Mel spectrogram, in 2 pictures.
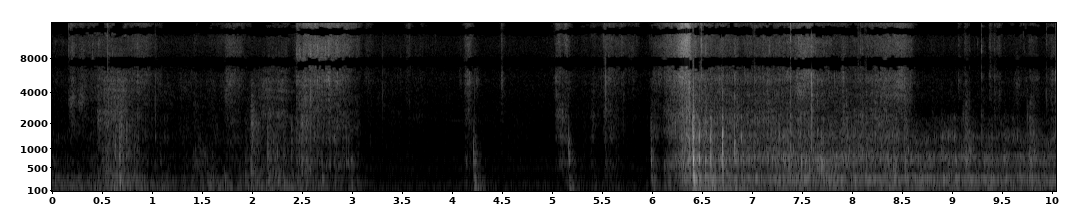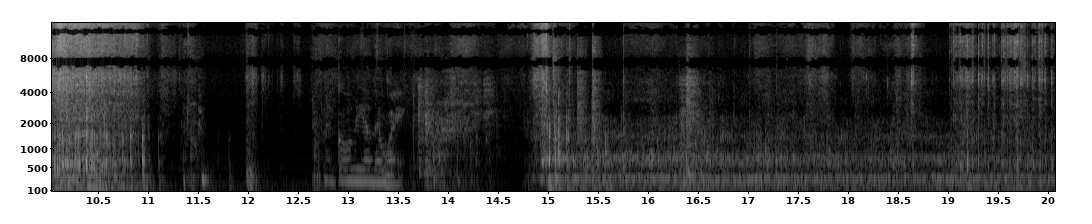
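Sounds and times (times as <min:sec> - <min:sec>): turntable rumbling and scraping: 0:06.0 - 0:11.6, 0:13.7 - 0:20.0.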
